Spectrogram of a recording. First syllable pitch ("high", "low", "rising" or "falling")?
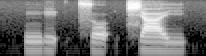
low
